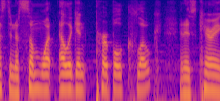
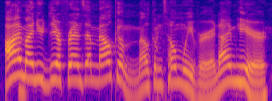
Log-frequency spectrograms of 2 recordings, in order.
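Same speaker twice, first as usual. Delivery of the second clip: high, pompous self-introduction; Malcolm voice; 7 semitones higher than usual. Acted. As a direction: proclaim your name with flourish. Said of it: "I hate that you do that voice".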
